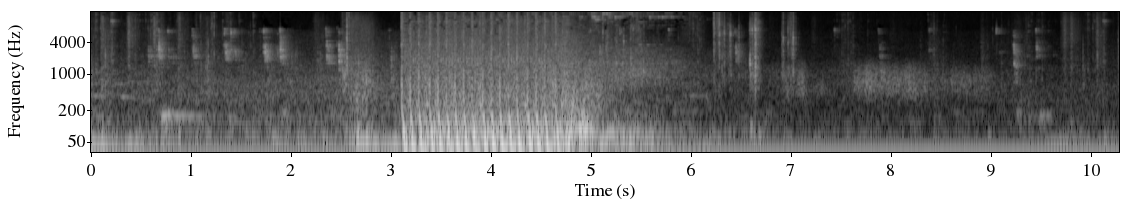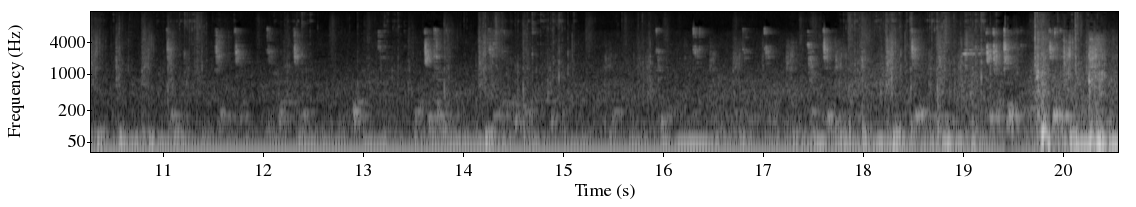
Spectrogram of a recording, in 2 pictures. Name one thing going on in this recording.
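Footsteps crunch quickly over dirt and grass.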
